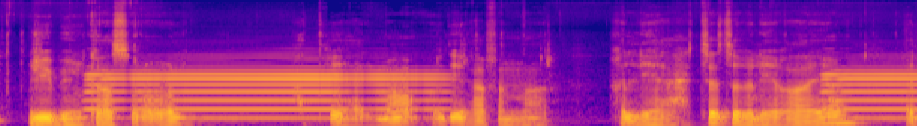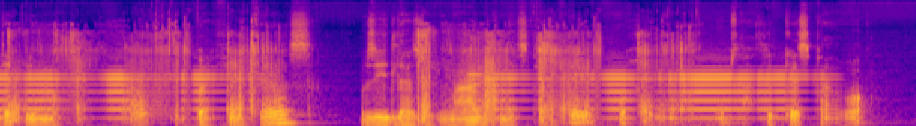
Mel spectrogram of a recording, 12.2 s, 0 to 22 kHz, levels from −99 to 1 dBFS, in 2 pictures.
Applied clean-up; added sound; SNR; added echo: neural mask model RNNoise.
